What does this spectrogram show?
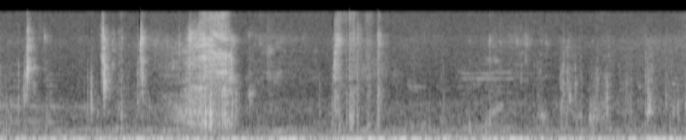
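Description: Close-miked mouth sounds of biting and chewing raw salmon dipped in soy sauce: many short wet clicks and smacks, with two longer rushing sounds about two and a half and four and a half seconds in.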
